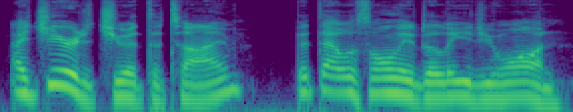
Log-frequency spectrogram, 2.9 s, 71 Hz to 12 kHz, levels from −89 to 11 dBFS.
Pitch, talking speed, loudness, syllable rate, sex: 150 Hz, 315 wpm, -17 LUFS, 6.6 syllables/s, male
